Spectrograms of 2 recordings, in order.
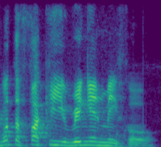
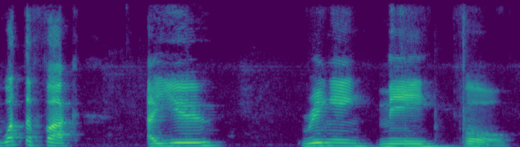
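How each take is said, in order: First: Indignant question in one run; retold indignant demand. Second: Broken up with long pauses; slow deliberate demand. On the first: Retelling his retort to the calling salesman, indignant and unbroken. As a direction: fire off the challenge without pauses. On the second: Retold or imitated. Repeating his retort to the salesman, slow and emphatic. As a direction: spell it out, chunk by chunk. Same rebuke, word by word.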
